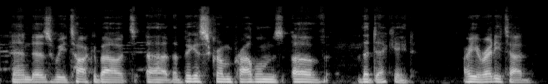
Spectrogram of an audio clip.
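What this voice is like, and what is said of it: Smooth, soothing radio-announcer voice. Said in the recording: “I'm working on my NPR voice. It's smooth and soothing.”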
